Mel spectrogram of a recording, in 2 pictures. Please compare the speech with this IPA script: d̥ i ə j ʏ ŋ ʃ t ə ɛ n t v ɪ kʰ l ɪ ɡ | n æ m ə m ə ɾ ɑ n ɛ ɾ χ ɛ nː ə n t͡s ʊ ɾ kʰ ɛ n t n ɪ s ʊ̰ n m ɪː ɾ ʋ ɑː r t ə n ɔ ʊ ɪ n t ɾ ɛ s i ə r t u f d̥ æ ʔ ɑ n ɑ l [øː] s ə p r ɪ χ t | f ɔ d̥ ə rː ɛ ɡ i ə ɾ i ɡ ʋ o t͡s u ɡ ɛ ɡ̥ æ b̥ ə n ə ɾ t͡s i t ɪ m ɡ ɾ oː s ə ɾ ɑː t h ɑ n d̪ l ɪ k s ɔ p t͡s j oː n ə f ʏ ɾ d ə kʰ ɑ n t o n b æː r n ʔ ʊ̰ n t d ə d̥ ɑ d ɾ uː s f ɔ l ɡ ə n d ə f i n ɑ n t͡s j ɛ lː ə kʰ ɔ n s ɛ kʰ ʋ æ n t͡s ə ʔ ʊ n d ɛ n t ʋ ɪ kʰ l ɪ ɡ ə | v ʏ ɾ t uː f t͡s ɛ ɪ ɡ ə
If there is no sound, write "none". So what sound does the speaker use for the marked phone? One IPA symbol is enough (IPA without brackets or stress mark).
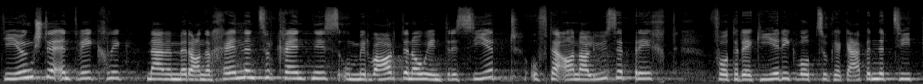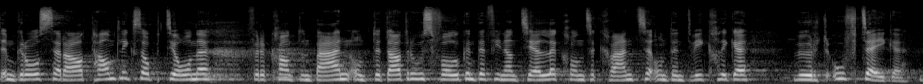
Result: yː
